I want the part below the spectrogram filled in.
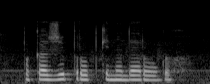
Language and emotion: Russian, neutral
